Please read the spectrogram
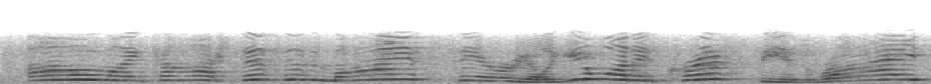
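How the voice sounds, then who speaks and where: In a put-on character voice, a woman squeaks at an extremely high pitch with lively intonation and a fairly slow pace, clear background noise behind her. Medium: solo performance. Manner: stubborn, loud.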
